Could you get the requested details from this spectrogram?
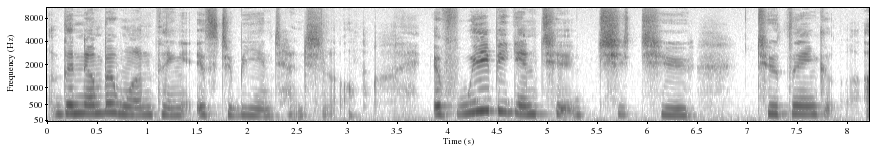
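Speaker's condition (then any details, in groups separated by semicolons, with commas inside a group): Cerebral palsy; very mild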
